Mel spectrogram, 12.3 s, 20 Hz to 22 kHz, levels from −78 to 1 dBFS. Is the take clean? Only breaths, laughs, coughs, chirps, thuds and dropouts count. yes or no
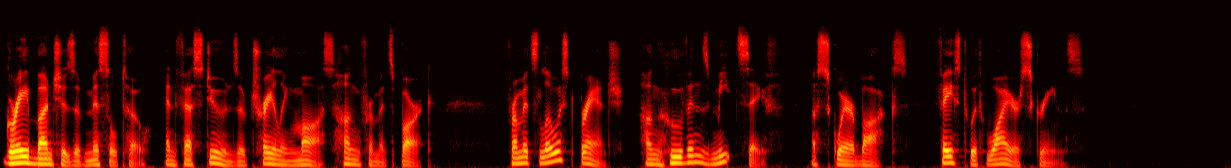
yes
